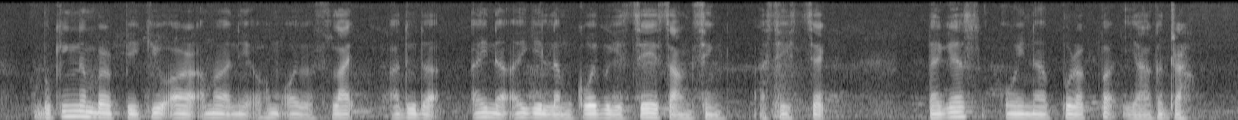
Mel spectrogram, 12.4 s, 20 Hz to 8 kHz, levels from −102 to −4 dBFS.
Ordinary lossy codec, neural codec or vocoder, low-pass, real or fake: none; none; 7.2 kHz; real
